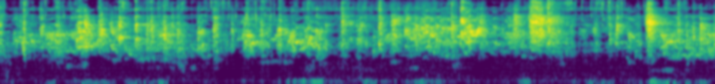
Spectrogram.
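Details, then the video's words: Feeding-time chatter of baby budgies and lovebirds as they feed and interact: constant high, chirpy twittering from a group, with sharper squeaks now and then over faint low tapping. "Love Birds & Budgies Feeding Time Sounds"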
